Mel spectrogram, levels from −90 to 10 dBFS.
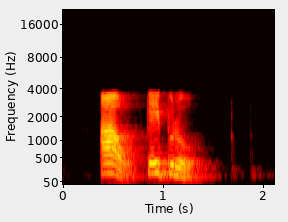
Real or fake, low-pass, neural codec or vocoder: real; 3.6 kHz; none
